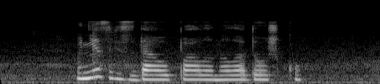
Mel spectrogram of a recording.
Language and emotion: Russian, neutral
